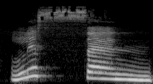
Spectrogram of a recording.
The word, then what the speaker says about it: listen: É só stop, look, yes, listen to your heart. Lembra que esse listen, você pronuncia como se fossem dois S's, tá? Esquece esse T aí.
